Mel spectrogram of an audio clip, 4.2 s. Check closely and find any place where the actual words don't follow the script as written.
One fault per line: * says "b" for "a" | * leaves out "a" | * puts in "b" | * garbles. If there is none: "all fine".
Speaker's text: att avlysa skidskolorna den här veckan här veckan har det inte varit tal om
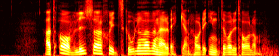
* leaves out "här veckan"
